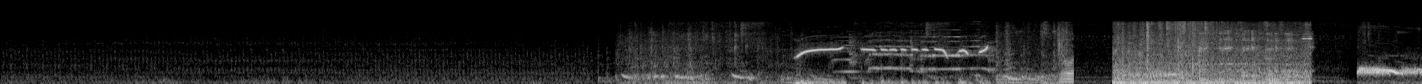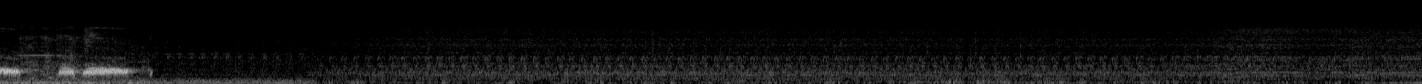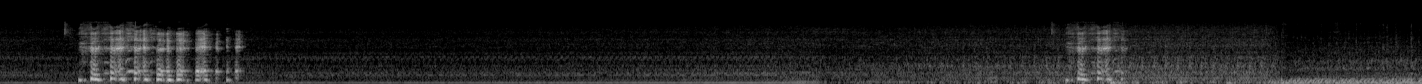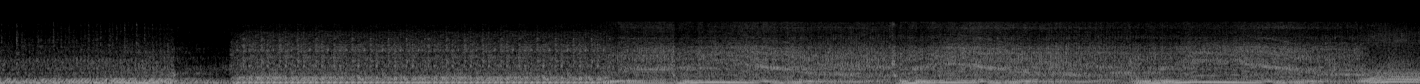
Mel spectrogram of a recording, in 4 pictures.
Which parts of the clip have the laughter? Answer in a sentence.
The laughter can be heard from 11.8 to 13.2 s, from 29.1 to 30.9 s and from 39.0 to 39.8 s.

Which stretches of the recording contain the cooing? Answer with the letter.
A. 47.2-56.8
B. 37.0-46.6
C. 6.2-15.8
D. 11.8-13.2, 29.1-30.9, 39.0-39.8
C.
